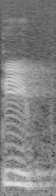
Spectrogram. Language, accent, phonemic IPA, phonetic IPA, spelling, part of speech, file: Armenian, Eastern Armenian, /tip/, [tip], տիպ, noun, Hy-տիպ.ogg
- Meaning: 1. impression, stamp, imprint 2. type 3. sticker 4. type, character; jerk 5. phylum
